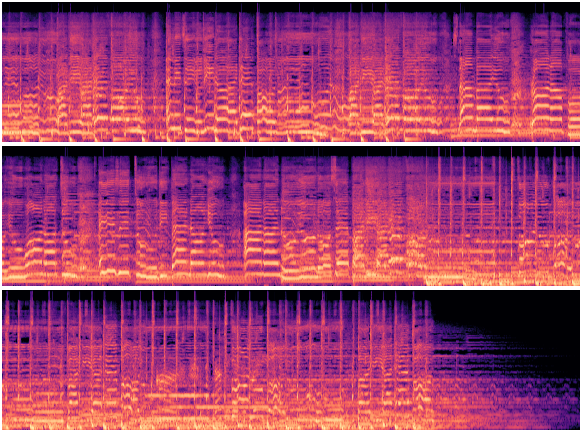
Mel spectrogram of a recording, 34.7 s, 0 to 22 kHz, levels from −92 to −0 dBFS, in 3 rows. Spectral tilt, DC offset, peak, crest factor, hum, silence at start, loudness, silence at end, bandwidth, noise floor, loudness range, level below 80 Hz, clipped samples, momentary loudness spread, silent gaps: -5 dB/octave; under 0.1%; 0 dBFS; 10 dB; none; 0 s; -11 LUFS; 1.25 s; 17 kHz; -55 dBFS; 1 LU; -20 dBFS; under 0.1%; 3 LU; none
